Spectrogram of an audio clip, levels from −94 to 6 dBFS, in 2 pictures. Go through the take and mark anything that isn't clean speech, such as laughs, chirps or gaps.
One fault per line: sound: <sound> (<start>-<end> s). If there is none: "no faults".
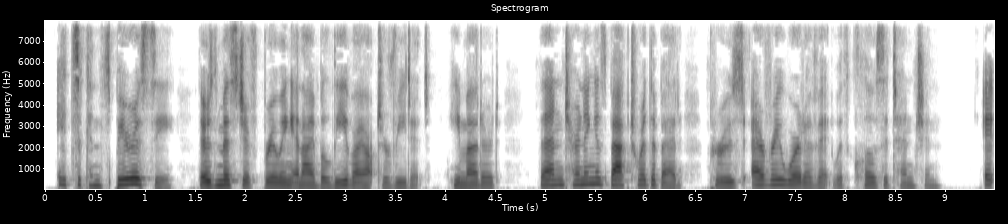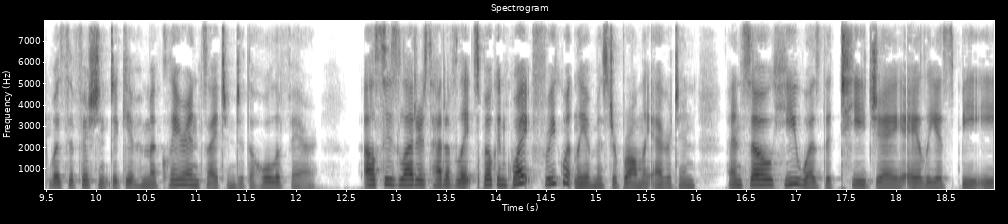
no faults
